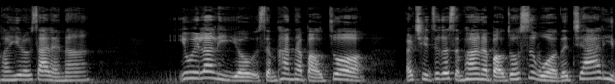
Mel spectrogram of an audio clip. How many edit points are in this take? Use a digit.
0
